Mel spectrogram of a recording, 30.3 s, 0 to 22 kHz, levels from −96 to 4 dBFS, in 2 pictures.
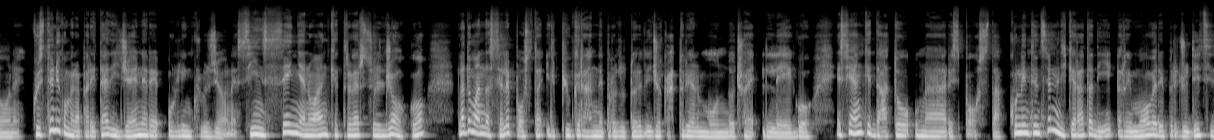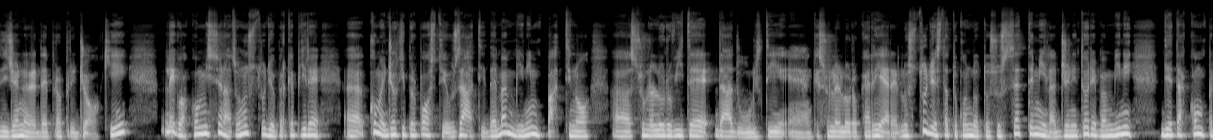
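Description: A speech recording, and there's nothing technically wrong to point to anywhere in it.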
